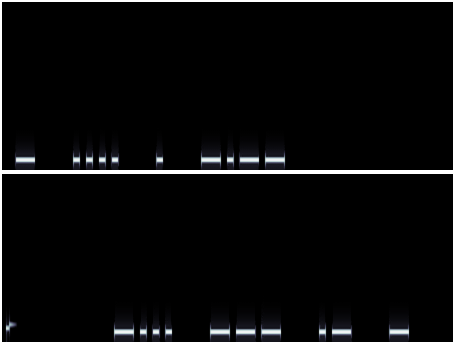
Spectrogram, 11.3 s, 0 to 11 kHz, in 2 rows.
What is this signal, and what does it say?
Morse code, heard as a keyed tone, about 15 wpm, spaced as for 11 wpm, 700 Hz. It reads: THEY BOAT
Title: 2x Character Spacing - Top 500 Words - 15wpm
